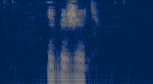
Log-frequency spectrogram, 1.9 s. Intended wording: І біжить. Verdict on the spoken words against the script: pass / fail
pass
